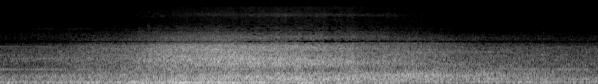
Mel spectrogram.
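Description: Kintetsu electric train running along the line, a rushing rumble that swells to its loudest about two seconds in and then fades away.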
